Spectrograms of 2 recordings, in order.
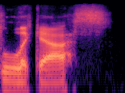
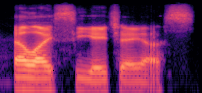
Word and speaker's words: Lichas: In the right realm, this is lick-ass. Spelled like that. Lichas.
